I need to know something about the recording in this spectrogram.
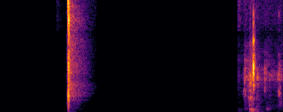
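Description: A crisp, sharp hand clap rings out alone, followed just over a second later by a second, rougher and more drawn-out clap-like burst. No one speaks.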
